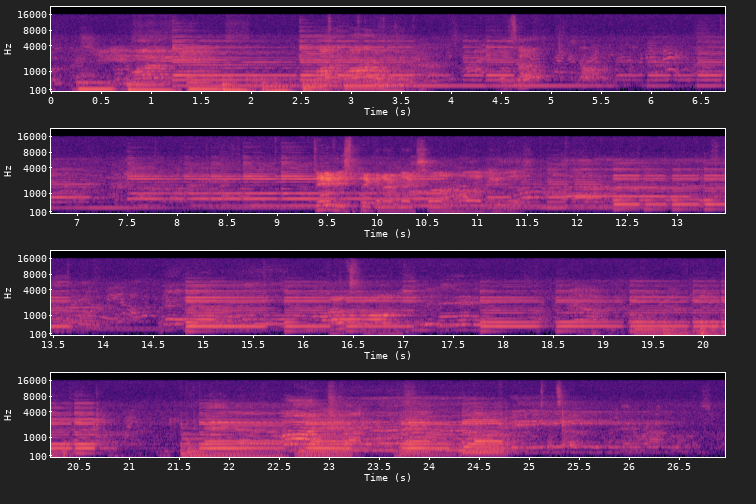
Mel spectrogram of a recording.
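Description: Acoustic guitar played live with an upright bass, slow ringing notes and chords, the bass notes strongest in the first few seconds and again a few seconds before the end.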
